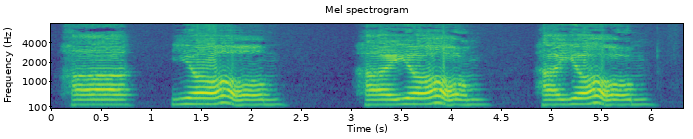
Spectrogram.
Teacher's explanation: This is another two-syllable word, hayom, with the emphasis on yom.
